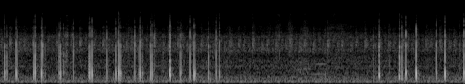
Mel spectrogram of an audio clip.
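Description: Fingertips tap and scratch around the printed illustration on the white paper-covered cardboard front cover of a closed photo album. A quick run of dry, papery taps with a hollow midrange body comes first, then a pause of soft scratching, then a few more taps. Each tap is short and stops at once, with no ring.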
